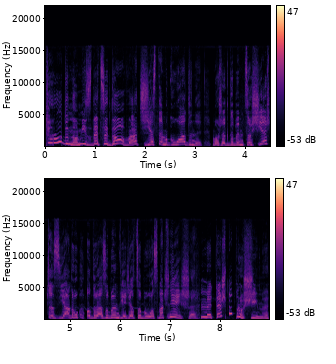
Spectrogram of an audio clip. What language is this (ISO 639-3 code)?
pol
